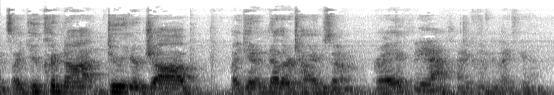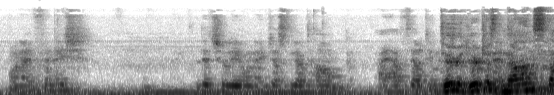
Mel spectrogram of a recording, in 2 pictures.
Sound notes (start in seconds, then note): none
